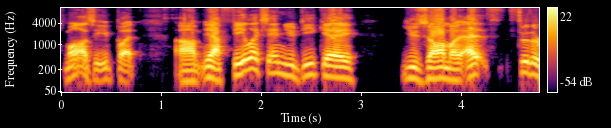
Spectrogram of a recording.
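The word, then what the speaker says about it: Mazi: We were rolling along well once we I think there are a lot of people who maybe don't know it's pronounced Mozzie, but Felix Anudike-Uzomah.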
